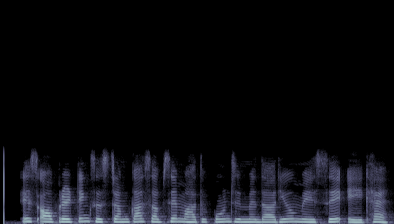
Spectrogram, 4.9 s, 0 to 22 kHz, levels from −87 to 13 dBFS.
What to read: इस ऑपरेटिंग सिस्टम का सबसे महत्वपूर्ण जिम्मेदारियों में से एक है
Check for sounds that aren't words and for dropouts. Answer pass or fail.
pass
